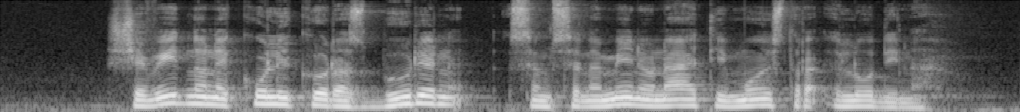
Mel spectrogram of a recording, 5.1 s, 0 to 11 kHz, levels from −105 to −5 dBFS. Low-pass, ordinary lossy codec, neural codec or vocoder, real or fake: none; none; none; real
